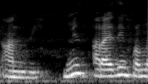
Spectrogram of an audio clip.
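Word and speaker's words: ennui: इसको प्रोनाउंस करेंगे अनवी।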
